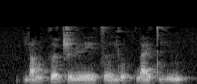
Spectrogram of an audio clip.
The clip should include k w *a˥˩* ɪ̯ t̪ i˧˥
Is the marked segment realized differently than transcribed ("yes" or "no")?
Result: no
